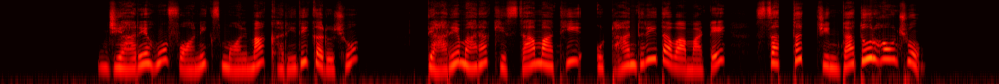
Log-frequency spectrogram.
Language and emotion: Gujarati, fearful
